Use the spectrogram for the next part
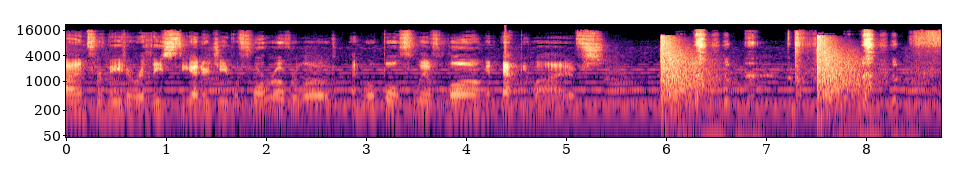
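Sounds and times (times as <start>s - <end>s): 
speech: 0.0s - 5.6s, 6.2s - 7.1s, 8.0s - 8.7s
gunshots fired at a person's ankles: 6.0s - 6.6s, 7.4s - 8.2s.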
